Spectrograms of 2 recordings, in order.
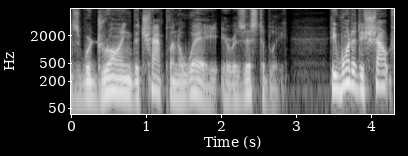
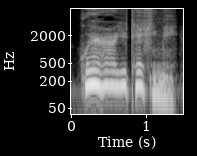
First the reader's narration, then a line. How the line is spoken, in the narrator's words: he asked in a soft voice with timidity and guilt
